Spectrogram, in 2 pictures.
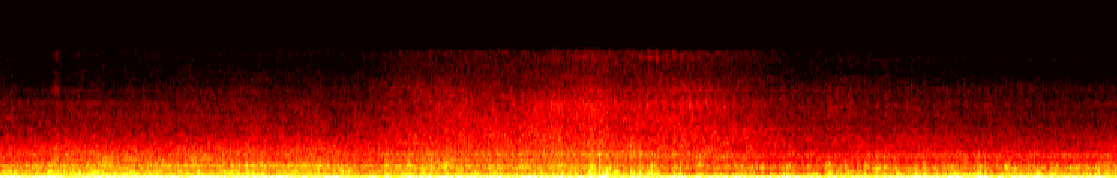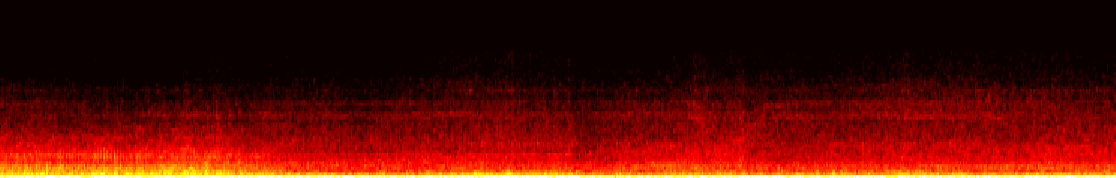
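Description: Engines of vintage cars running at low revs: a loud, low engine note in which more than one engine's pitch overlaps and shifts.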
